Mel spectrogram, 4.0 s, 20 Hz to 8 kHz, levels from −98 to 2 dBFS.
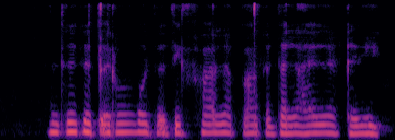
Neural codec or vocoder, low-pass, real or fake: codec, 32 kHz, 1.9 kbps, SNAC; 7.2 kHz; fake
